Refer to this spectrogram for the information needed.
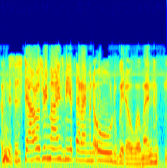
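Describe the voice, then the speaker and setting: Actress doing a fluttery old widowed aunt. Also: female voice, mid-range voice, sing-song, moderate pace, slight background noise, close to an everyday voice. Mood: effusive. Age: older. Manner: fluttery, effusive, sociable. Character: chatty older widowed aunt, sociable, fussy. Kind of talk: 1970s radio drama acting. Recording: dull lo-fi old radio broadcast.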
